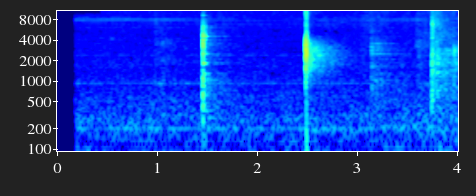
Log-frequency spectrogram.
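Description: Snooker balls being struck during a shot: two sharp clicks about a second apart, the second louder with a brief ring, over a hushed arena.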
